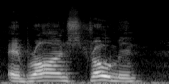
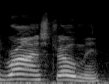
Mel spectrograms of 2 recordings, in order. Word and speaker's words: Braun Strowman: So the Mazin event and Damian Priest and Braun Strowman. I keep wanting to say Strawman, but Okay, he's Braun Strowman.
